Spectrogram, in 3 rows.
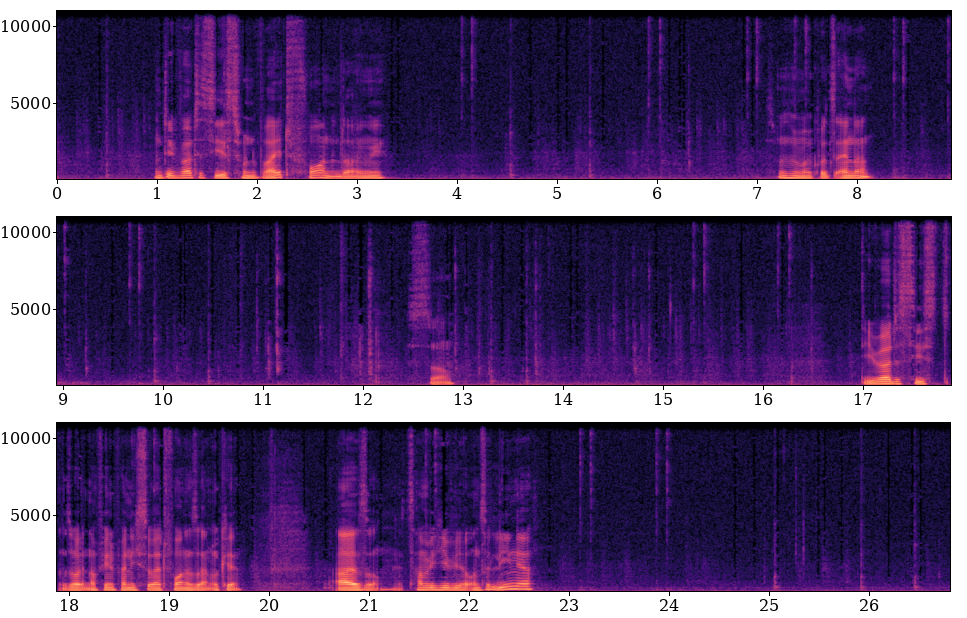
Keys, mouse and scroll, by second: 0.3 click, 0.7 middle click, 1.6 KP_1, 2.7 g, 4.6-6.0 middle drag, 6.0 right click, 6.2 g, 7.0 click, 7.6 g, 9.1 g, 9.7 click, 10.5 middle click, 11.1 KP_3, 12.0 KP_1, 12.8 middle click, 14.8 g, 16.2-18.2 right drag, 16.4 g, 18.0 g, 18.2-19.4 drag, 19.4-20.7 middle drag, 21.6-23.6 middle drag, 23.6-25.1 drag, 25.1 middle click.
